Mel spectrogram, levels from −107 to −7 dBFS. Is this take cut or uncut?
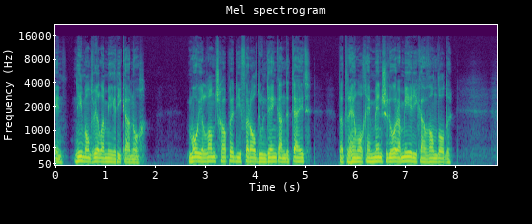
uncut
